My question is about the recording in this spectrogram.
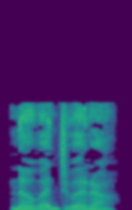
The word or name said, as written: ನವಜ್ವರ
